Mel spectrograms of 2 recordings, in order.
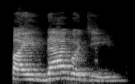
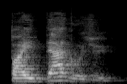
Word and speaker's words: Paidagogy: Jugándola un poco como si fuera una palabra en inglés, que sería pedagogy en inglés, entonces esto es paidagogy.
